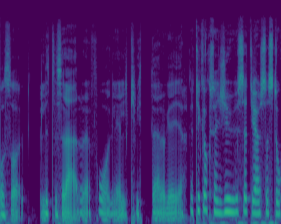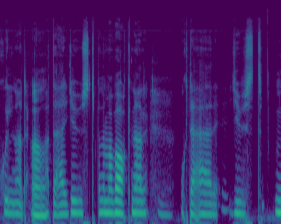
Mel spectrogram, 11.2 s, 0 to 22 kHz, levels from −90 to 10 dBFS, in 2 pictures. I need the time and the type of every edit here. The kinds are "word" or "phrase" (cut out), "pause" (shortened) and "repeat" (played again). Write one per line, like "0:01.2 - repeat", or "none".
0:03.7 - pause
0:07.6 - word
